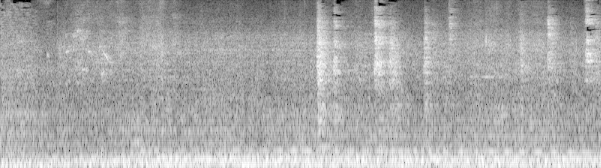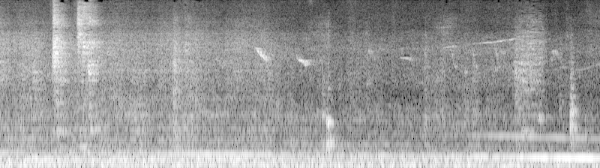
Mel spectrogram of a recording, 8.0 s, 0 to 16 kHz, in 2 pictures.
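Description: LG 9 kg Direct Drive front-load washing machine running, a steady low rumble from the turning drum with a motor whine that slides slowly down in pitch as the drum slows. A few faint knocks come from the drum.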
